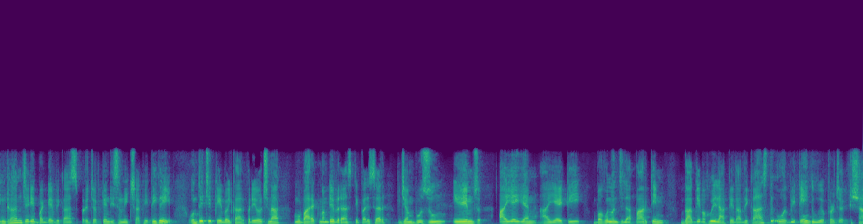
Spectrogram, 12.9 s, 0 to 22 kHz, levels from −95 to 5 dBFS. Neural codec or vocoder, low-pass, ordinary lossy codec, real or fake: codec, 16 kHz, 1 kbps, X-Codec, HuBERT features, trained on general audio; 7.2 kHz; none; fake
